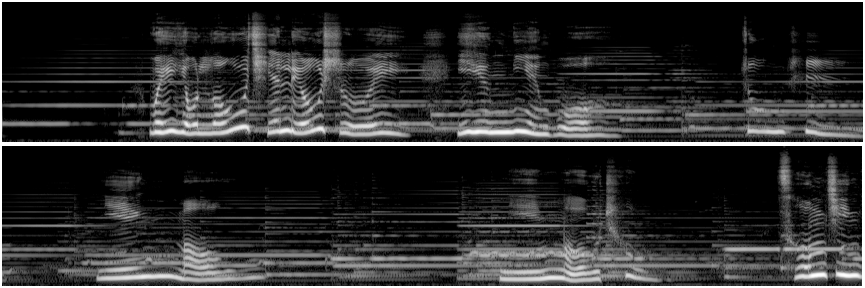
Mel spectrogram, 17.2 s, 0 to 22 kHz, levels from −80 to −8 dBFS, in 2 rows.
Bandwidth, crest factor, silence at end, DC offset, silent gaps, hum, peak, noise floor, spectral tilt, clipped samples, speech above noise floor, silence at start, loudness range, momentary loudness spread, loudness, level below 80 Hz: 15.5 kHz; 16 dB; 0 s; under 0.1%; none; none; -6 dBFS; -44 dBFS; -4.5 dB/octave; under 0.1%; 24 dB; 0 s; 11 LU; 25 LU; -20 LUFS; -70 dBFS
